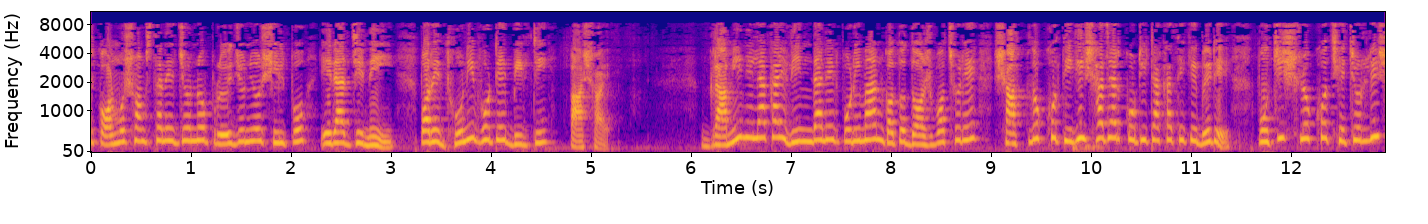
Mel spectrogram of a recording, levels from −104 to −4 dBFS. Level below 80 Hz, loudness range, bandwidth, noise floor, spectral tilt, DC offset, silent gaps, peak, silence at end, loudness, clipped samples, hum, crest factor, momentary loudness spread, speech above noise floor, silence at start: -62 dBFS; 2 LU; 8.8 kHz; -57 dBFS; -4 dB/octave; under 0.1%; none; -8 dBFS; 0 s; -22 LUFS; under 0.1%; none; 14 dB; 5 LU; 35 dB; 0 s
